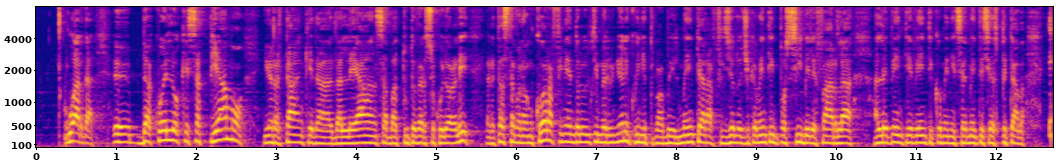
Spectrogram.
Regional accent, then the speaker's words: Biella, Piedmont, Italy; born there; Io sono nato a Biella, dove è nata la prima TV libera all'epoca

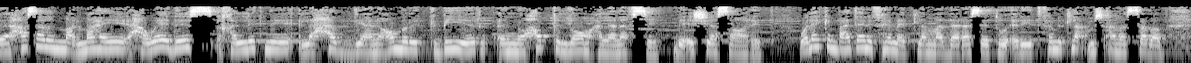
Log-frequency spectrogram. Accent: Lebanon; moved away; قبل ما طلعنا من لبنان قلت له لجوزي أنا حابة أزور لبنان، كل شقفة من لبنان لازم أروح أزورها

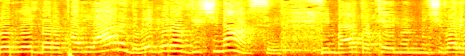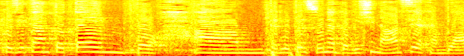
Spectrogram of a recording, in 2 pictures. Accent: United States; Italian is a second language; Forse perché sono americana, io credo che il termine è stato creato negli Stati Uniti

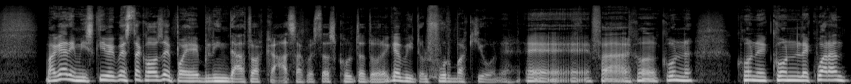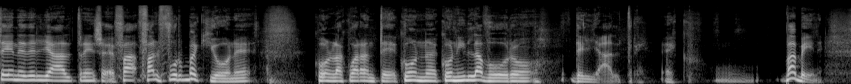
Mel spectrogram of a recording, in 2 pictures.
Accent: Abruzzo, Italy; Ecco, mi interessa anche da abruzzese.

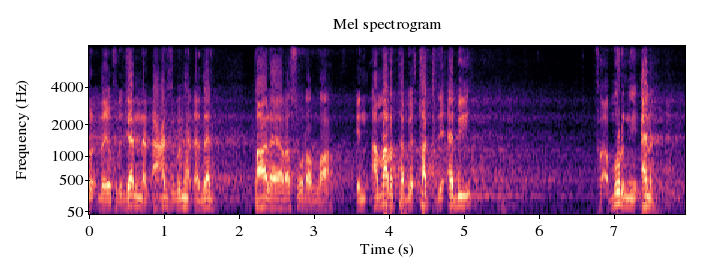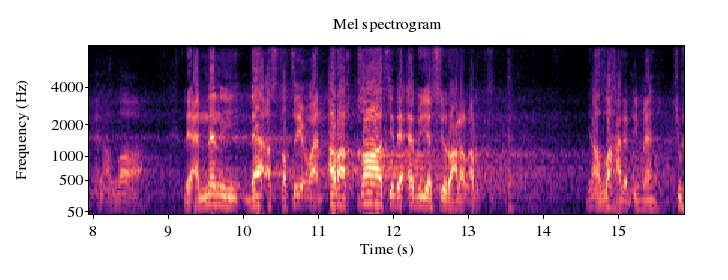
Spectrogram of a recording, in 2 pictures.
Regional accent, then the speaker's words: Minya Governorate, Egypt; البهنسة دي عندنا في المنيا في الصعيد

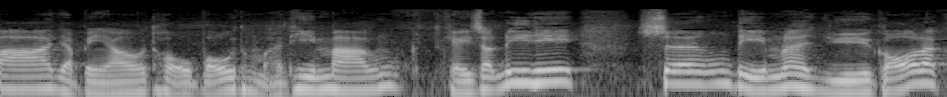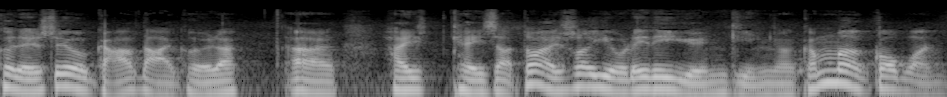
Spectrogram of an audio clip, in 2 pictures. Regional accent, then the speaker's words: Hong Kong; 我哋香港人叫個業務嘅。

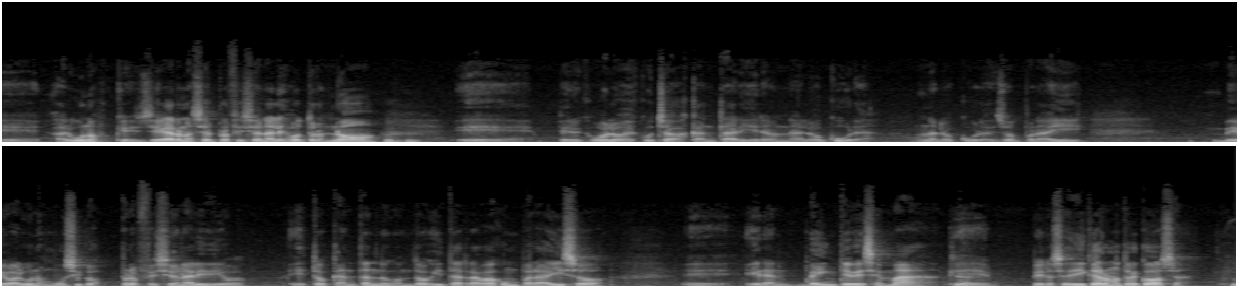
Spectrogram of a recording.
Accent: Córdoba, Argentina; mi papá es santiagueño y uh-huh. es como que me crié entre santiagueños, básicamente, en Córdoba

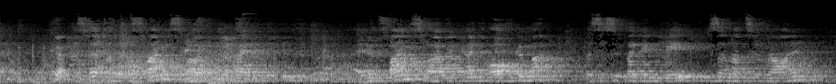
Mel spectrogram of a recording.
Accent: Rhineland, Germany; das muss ich mal als Rheinländer sagen

